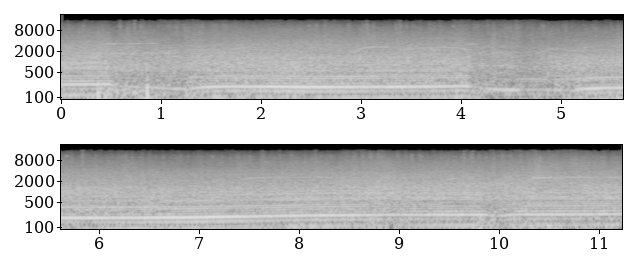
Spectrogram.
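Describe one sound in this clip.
A car engine roars steadily, dipping briefly between gear changes and then climbing again.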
